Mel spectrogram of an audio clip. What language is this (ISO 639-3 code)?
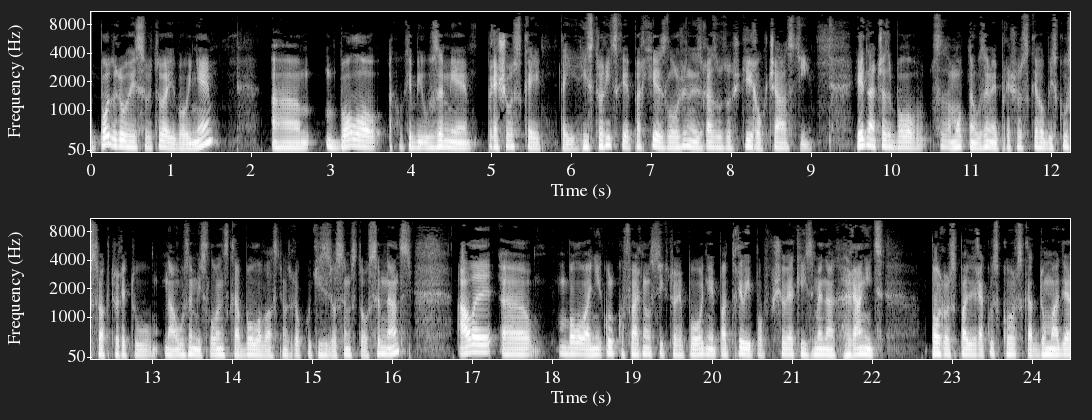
slk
